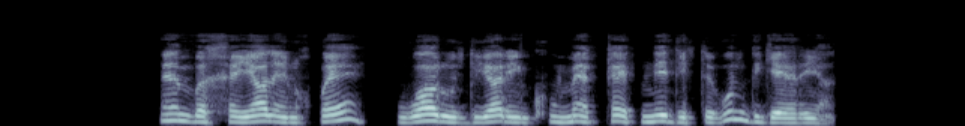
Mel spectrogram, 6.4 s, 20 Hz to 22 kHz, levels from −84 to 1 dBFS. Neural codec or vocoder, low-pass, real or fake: codec, 16 kHz, 4 kbps, FreqCodec, larger model; 7.2 kHz; fake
